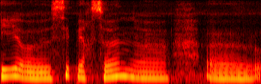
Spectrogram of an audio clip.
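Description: A woman's plain, everyday voice, fairly low in pitch with ordinary pitch variation. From Morocco. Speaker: surgeon. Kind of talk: interview.

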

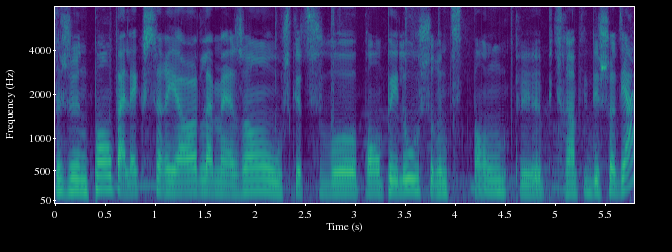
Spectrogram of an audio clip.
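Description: A woman's fairly low-pitched voice with a Quebec accent, over noticeable background noise. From Quebec, Montreal. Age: 60s. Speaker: off-grid homesteader. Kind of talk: interview.

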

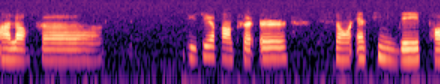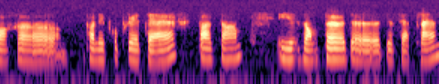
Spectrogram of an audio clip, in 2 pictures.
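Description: A woman with an English accent, very deep and low-pitched, monotone and flat, at a very slow pace with long, frequent pauses. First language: English (speaking French). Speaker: borough mayor. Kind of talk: political interview.

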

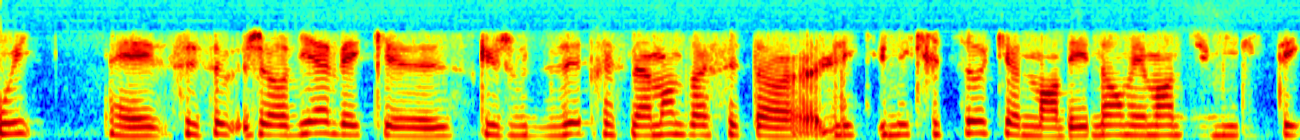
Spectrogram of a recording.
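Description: In a flat monotone at medium pitch, a woman talks at a fairly quick pace with very even loudness. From Quebec City. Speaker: novelist. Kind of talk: interview. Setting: phone call.

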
